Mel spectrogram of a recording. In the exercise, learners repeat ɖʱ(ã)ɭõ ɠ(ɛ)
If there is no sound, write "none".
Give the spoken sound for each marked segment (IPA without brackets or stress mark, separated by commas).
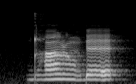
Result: ã, ɛ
